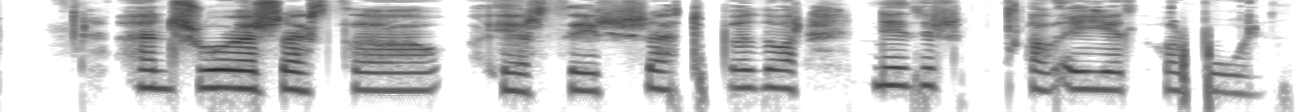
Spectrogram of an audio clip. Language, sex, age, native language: Icelandic, male, 18-19, Icelandic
